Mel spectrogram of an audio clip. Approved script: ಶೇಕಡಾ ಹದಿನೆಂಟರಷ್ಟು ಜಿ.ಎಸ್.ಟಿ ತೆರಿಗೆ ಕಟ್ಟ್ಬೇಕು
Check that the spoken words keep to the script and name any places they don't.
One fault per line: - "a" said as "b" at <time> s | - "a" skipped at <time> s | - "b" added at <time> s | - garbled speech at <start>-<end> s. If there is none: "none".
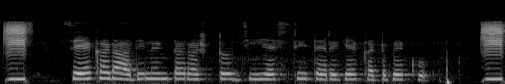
none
